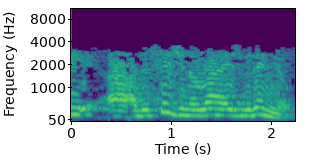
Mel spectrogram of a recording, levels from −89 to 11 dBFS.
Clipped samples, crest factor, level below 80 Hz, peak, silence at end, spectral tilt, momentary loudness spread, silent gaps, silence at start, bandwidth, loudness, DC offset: under 0.1%; 10 dB; -60 dBFS; -4 dBFS; 0 s; -12.5 dB/octave; 3 LU; none; 0 s; 3.8 kHz; -14 LUFS; under 0.1%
